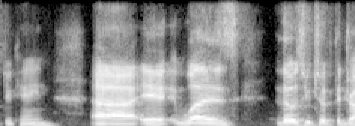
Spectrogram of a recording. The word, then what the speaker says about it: Duquesne: And the only pharmacists at my university who did, which we learned is pronounced Duquesne, it was those who took the drugs of abuse class.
